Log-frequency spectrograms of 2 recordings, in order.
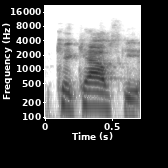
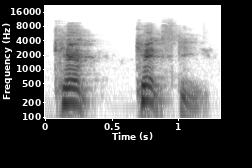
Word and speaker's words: Kempski: By Jim Kikowski. I always don't know how to pronounce his last name. Kempski. Okay, by Jimmy Kempski.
